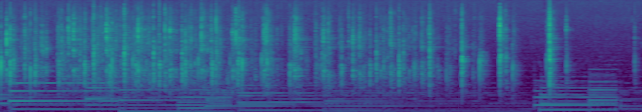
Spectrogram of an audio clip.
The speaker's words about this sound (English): Let's give ourselves a clap for now.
